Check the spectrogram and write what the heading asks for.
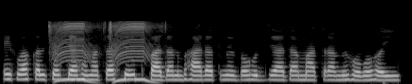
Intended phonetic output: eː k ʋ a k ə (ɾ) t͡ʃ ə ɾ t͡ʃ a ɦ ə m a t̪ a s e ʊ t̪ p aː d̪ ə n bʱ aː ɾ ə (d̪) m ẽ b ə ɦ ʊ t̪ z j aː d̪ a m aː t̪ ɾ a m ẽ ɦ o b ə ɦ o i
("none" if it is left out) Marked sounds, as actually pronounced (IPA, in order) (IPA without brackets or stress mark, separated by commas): l, t̪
